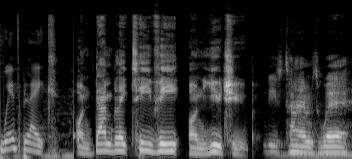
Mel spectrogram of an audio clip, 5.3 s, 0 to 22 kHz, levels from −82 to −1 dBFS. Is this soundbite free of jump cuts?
no; 1 cut; at 3.6 s

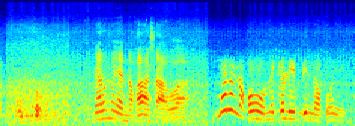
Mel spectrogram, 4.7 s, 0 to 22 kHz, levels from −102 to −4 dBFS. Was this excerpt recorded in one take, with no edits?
no; 1 cut; at 1.0 s

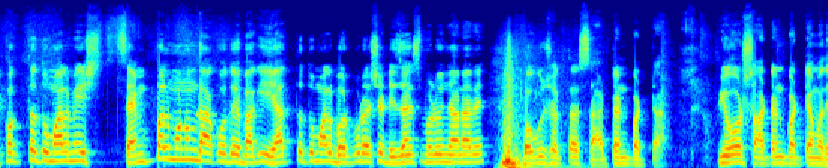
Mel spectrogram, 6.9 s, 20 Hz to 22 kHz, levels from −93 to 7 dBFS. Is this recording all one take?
no; 1 cut; at 4.2 s

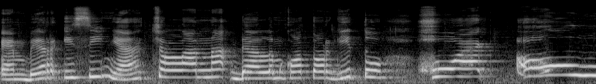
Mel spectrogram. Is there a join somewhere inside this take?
no; 0 cuts

